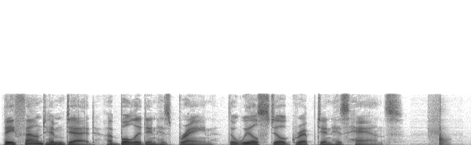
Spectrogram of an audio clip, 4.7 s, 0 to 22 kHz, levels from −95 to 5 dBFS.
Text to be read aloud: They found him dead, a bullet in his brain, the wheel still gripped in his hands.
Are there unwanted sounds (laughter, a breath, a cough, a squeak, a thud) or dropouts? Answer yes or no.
yes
